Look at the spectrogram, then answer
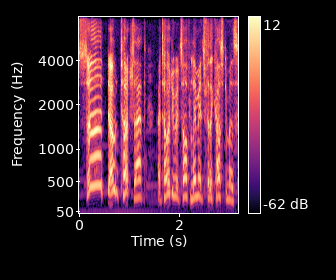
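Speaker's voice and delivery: very high, loud, terrified, petrified cry. Voicing the shop owner as a customer reaches for the curtains, petrified crying out. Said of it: "the petrified voice of the shop owner cries out".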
